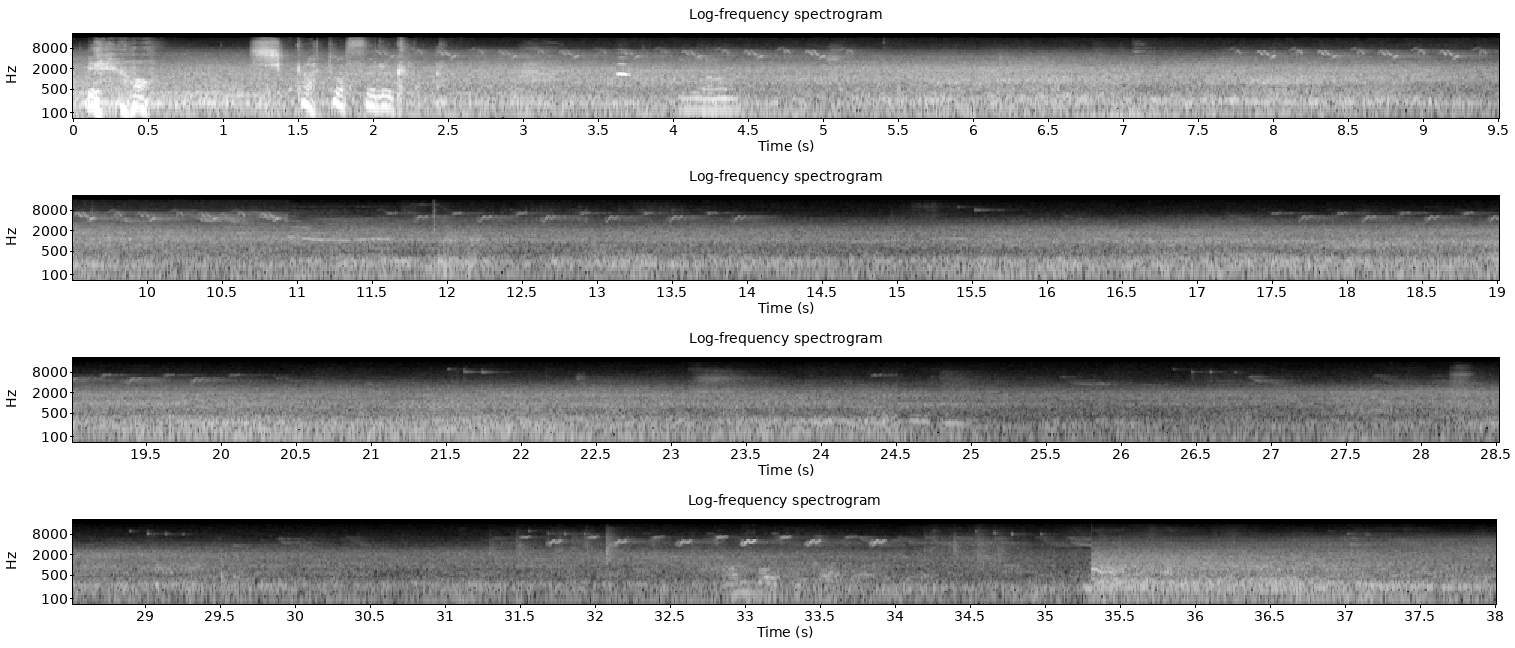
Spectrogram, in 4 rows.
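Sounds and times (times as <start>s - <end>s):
rushing background noise: 0.0s - 25.2s, 31.1s - 38.0s
songbird chirping: 1.2s - 16.2s, 17.0s - 23.5s, 24.1s - 38.0s.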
